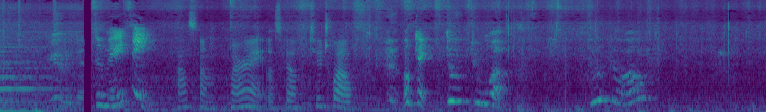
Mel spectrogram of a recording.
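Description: A young child talks with animation close by.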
